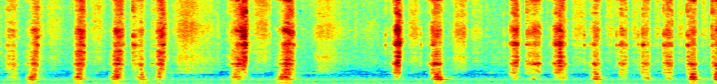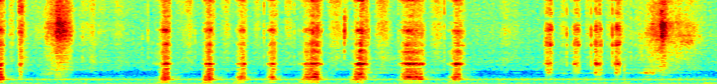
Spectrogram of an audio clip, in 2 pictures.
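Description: A glass dip pen nib scratches fine hair strokes onto a white paper sheet resting on a wooden desk. Short, bright, dry scratches repeat in quick, irregular bursts over a soft steady hiss and a faint low tone.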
